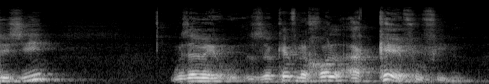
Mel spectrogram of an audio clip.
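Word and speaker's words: כפופים: Il ne faut pas dire Vezokef lechol akfufim. Akefufim. Puisqu'il est au début d'une syllabe, A étant une première syllabe, Kefufim, vous avez 3 syllabes, d'accord? A, Kefufim, vous avez 4 syllabes.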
